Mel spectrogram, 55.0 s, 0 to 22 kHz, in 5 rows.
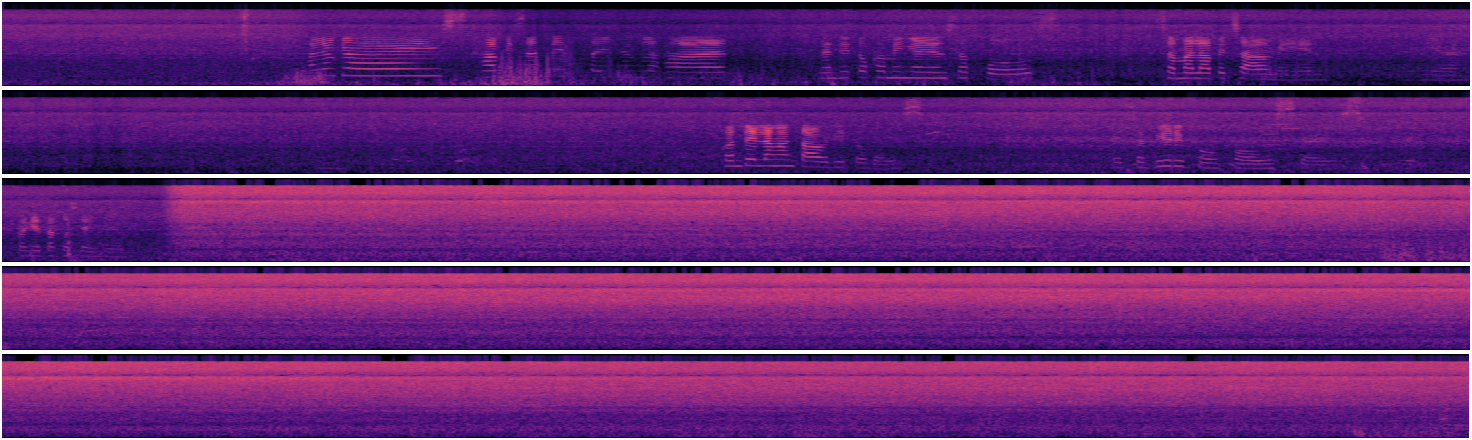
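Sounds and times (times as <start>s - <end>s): waterfall pouring: 23.2s - 48.5s.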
